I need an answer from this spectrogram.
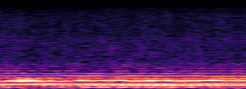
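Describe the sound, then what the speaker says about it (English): Gentle rain falls in a steady, soft, even patter, quiet and continuous throughout with no other sounds. "the rain, far away and close by, continued its gentle song"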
